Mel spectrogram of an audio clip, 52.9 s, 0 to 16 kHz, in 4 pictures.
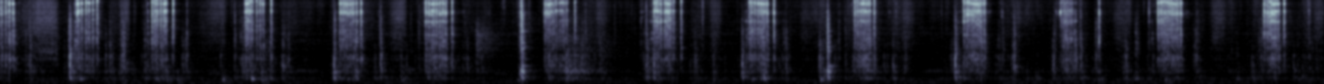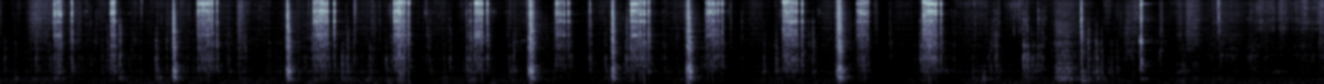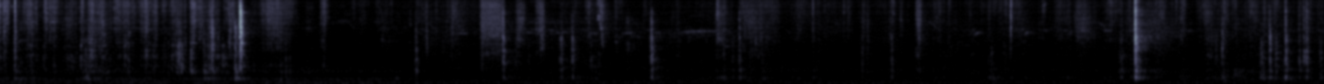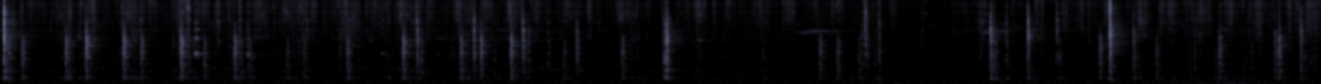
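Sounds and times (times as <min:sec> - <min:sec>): hand ratchet clicking: 0:00.0 - 0:22.8
faint handling sounds: 0:00.0 - 0:52.9.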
